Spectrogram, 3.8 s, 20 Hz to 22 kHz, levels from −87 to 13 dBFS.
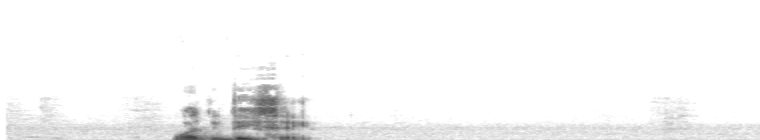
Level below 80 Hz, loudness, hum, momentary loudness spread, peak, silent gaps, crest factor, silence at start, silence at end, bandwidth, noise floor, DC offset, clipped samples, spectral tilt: -62 dBFS; -21 LUFS; none; 17 LU; -6 dBFS; none; 22 dB; 0.85 s; 2.25 s; 9 kHz; -67 dBFS; under 0.1%; under 0.1%; -4 dB/octave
